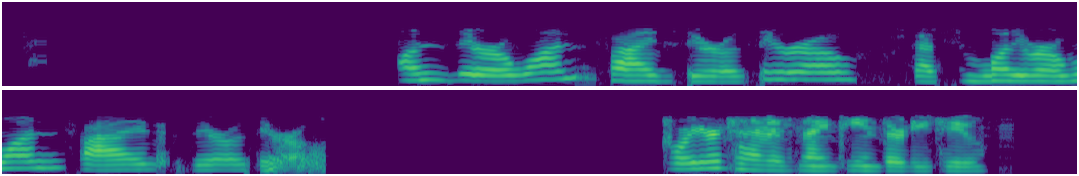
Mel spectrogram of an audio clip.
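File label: Police Southwest District Dispatch; Raleigh; wake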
